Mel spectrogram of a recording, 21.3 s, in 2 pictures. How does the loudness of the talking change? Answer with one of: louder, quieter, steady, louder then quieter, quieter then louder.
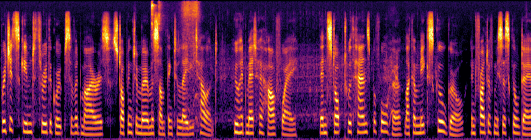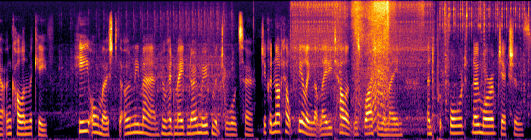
steady.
